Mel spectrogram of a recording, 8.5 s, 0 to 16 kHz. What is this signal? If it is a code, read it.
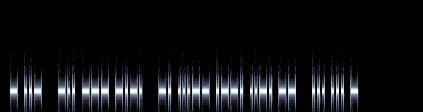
Morse code, heard as a keyed tone, about 25 wpm, 700 Hz. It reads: TU DOC N3PFM SST
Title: K1USN SST QSO Practice - 25wpm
